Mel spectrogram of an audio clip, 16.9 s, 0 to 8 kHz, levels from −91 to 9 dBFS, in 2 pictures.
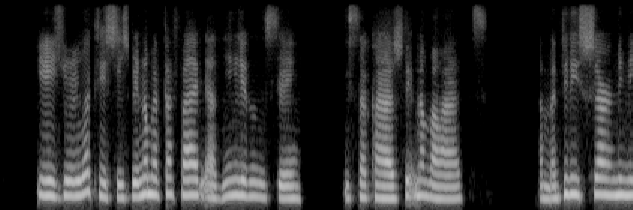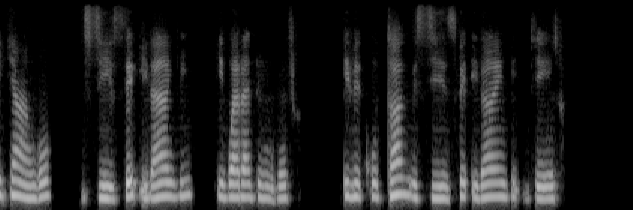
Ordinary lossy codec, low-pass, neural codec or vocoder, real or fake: AAC, 48 kbps; 7.2 kHz; codec, 16 kHz, 0.5 kbps, FunCodec, trained on Chinese and English, 25 frames a second; fake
